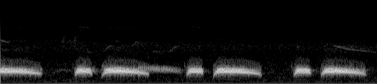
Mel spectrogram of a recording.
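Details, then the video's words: Spotted dove cooing, Pha Bài Lối style with a good voice. Clean, loud, regular pairs of a short coo and a longer steady hollow coo, repeating roughly once a second with little background sound. "Đồng Pha Bài Lối , tốt Giọng , Gù khá"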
